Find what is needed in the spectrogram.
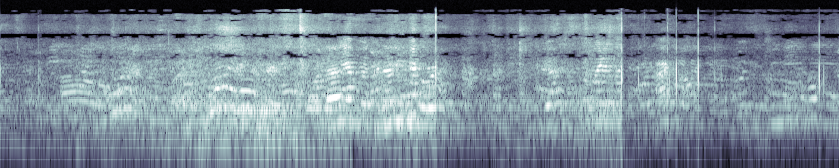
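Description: Indistinct chatter of several voices talking at once, with a few sharp clicks in the second half.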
